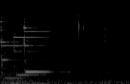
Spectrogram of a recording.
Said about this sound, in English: Sorry, that was very unprofessional of me. My phone went off.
